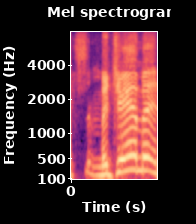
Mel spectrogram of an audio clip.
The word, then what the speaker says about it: MaJaMa: How do you say it? – MaJaMa. – Oh, it's MaJaMa and pajamas. – It's literally just like pajama. – But just think of Matthew, Jason, Mateo, MaJaMa.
